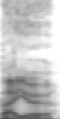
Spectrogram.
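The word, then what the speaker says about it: Bayeux: of core which is CAE en core it's pronounced and further to the west the town of Beier which is B a ye UX so grab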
